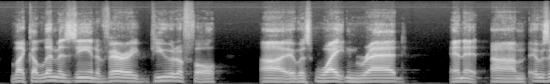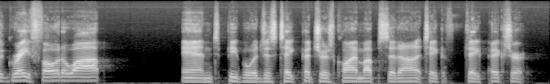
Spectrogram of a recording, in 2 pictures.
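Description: On a very clean recording with a silent background, a man with a bright, sharp tone speaks at medium pitch and a moderate pace with fairly even intonation. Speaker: wedding venue owner. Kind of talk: casual chat.

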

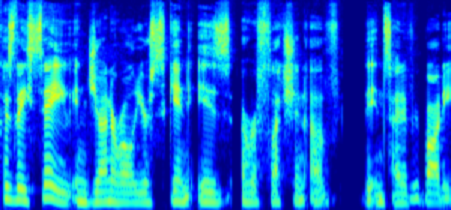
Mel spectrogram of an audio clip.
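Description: This woman has an unremarkable speaking voice with a fairly low pitch and an American accent. She talks at a moderate pace. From Florida, US. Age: 20s. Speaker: recovery story guest, floral designer. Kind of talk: personal testimony interview.

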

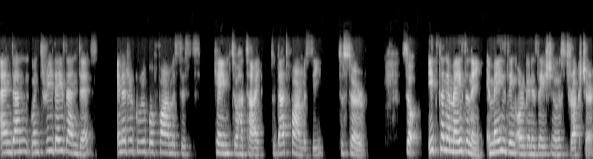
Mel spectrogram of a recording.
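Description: At a fairly slow pace and a fairly high pitch, a woman with a Turkish accent speaks with ordinary pitch variation against a quiet background. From Turkey. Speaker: pharmacist. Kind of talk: interview. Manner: halting.

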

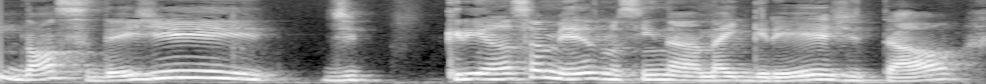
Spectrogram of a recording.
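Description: A woman speaks at a very slow pace and a fairly low pitch, with very wide pitch swings. Noticeable background noise and audible room echo surround her. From Brazil, Registro, Vale do Ribeira (São Paulo state). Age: 20s. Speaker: sertanejo singer. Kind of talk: casual chat.

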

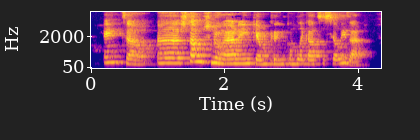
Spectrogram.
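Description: This voice has ordinary pitch variation, and audible room echo is present. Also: woman. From Portugal, Porto. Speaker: university student. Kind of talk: casual chat. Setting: live stream.

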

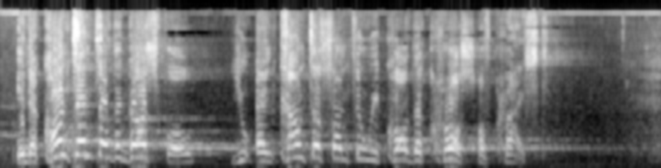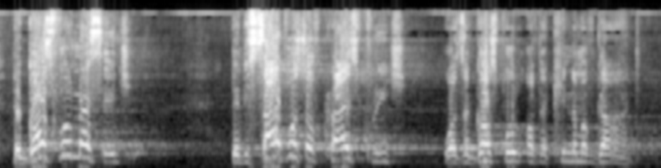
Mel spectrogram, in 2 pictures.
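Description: A man speaks in an animated tone at a fairly slow pace, with long, frequent pauses. Background noise is noticeable. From Ghana. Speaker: visiting preacher. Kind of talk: sermon. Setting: church with congregation.

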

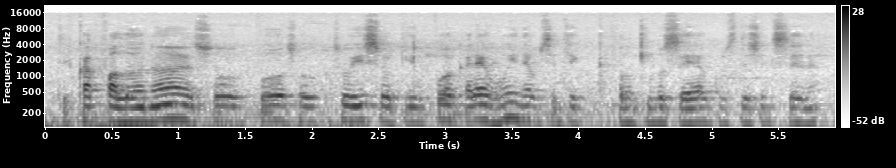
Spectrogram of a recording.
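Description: There is noticeable background noise and audible room echo as a man speaks at a very fast pace. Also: hardly any pauses, big swings in loudness. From Brazil, Embu das Artes (São Paulo). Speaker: community centre founder and former rapper. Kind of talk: interview. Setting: in person at his community centre. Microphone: volume may vary between louder and quieter.

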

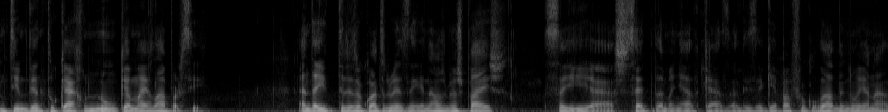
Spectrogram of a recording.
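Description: Delivered at a fairly quick pace, the voice has a dark, mellow tone and ordinary pitch variation. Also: man, fairly low pitch for a man. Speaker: handball coach. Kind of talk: casual chat.

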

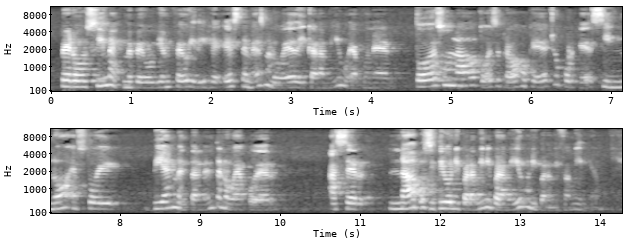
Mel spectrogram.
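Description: Talking at a fairly quick pace, a woman with a fairly high voice shows ordinary pitch variation and big swings in loudness. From Honduras (La Lima). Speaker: yoga teacher. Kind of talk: interview conversation.

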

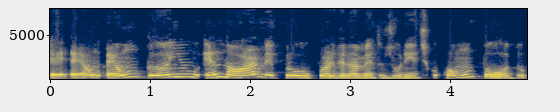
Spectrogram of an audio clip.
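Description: Using a normal speaking voice, a woman talks with ordinary pitch variation and a fairly slow pace. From Mato Grosso, Brazil. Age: 20s. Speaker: lawyer. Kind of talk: interview.

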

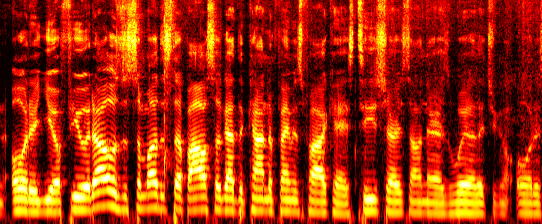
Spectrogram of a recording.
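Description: A man's normal speaking voice, medium in pitch with fairly even intonation. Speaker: podcast host. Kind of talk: casual, slangy.

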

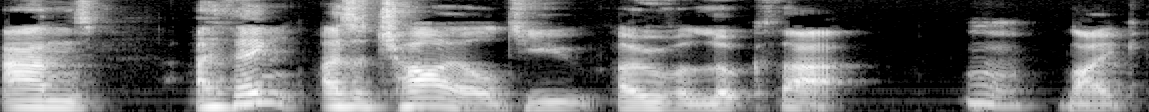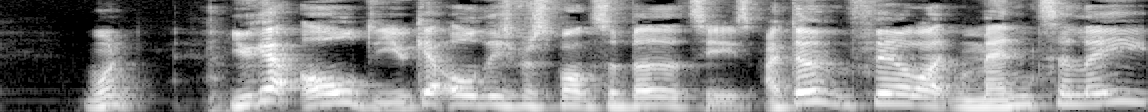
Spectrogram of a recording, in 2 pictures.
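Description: A man with vocal fry talks at a moderate pace, his pitch swinging very widely. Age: 20s. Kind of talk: casual chat.

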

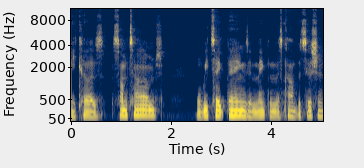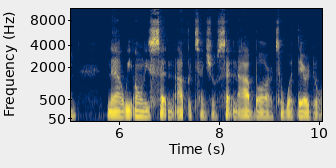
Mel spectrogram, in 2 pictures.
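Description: A man with a fairly low pitch speaks at a fairly slow pace in monotone, flat intonation over a quiet background. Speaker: real estate investor podcaster. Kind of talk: casual solo monologue. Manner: halting, many fillers.

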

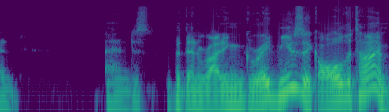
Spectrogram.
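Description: A man with a Californian accent at a moderate pace. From US West Coast, Los Angeles area. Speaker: composer. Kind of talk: casual interview.

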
